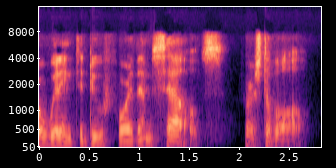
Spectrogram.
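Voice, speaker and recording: The speaker is a man with a Jamaican accent. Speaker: philosophy professor and author. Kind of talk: interview conversation.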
